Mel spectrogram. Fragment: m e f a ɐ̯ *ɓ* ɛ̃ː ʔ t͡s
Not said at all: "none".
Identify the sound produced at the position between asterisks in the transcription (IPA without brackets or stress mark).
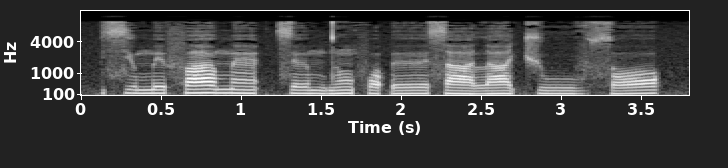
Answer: m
